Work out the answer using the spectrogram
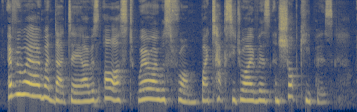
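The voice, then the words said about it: British accent. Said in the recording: “I figured my British accent gave me away.”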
